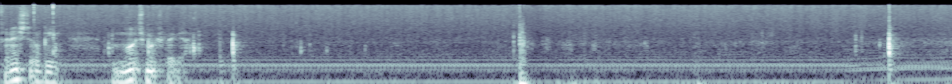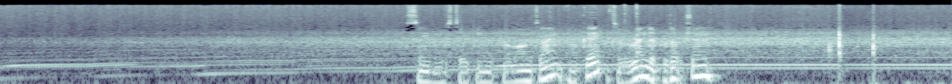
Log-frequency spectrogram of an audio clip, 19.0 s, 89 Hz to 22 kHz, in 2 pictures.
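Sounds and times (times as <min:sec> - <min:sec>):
machine hum: 0:00.0 - 0:19.0.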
